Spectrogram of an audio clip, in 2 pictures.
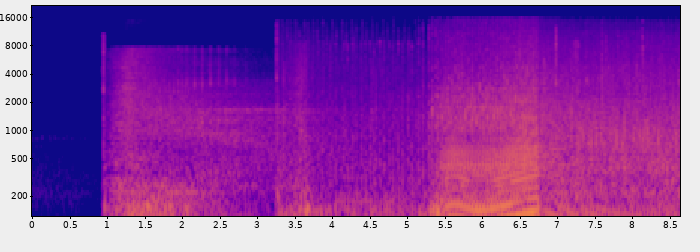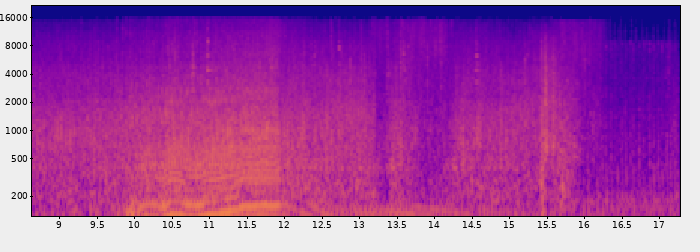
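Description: A motorcycle engine roars and revs as the bike rides over snow.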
